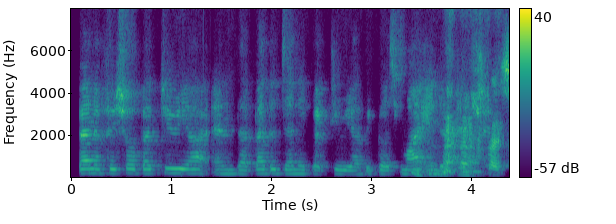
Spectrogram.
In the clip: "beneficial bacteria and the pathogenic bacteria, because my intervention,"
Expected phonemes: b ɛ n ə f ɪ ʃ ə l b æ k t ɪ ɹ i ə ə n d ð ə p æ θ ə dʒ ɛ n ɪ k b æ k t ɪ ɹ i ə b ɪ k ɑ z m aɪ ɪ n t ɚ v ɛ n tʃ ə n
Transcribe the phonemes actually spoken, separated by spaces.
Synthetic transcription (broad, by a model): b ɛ n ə f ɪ ʃ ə l b æ k t ɪ ɹ i ə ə n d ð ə b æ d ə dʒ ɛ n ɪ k b æ k t ɪ ɹ i ə b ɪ k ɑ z m aɪ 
